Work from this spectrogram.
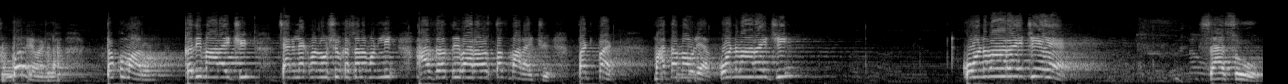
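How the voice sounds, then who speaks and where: Through noticeable background noise, a woman uses a raised, projected voice at an extremely high pitch, her loudness very even. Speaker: kirtan performer. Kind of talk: comic kirtan storytelling to village audience.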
